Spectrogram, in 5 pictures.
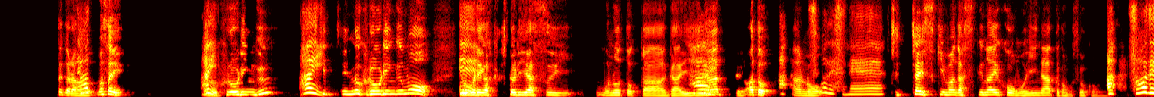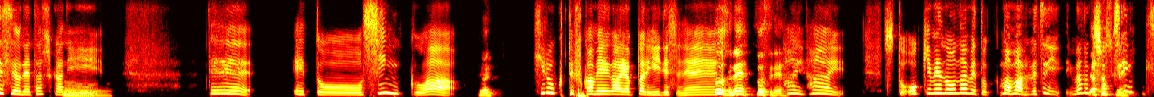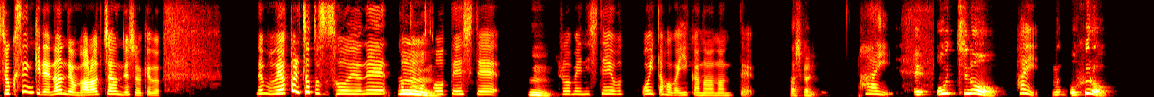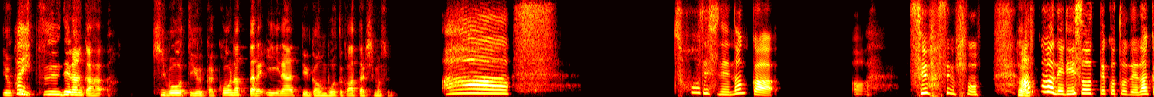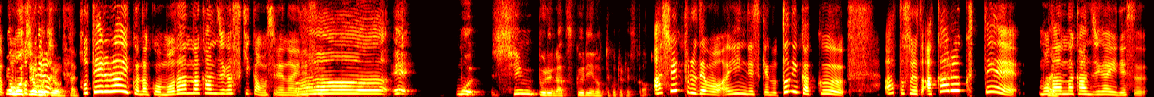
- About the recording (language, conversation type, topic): Japanese, unstructured, あなたの理想的な住まいの環境はどんな感じですか？
- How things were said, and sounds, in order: other background noise; laughing while speaking: "すいません、もう"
